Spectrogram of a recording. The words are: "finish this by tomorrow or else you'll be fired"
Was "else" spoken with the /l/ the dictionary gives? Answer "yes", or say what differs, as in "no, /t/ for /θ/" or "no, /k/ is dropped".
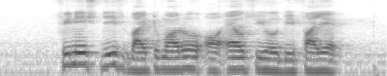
yes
